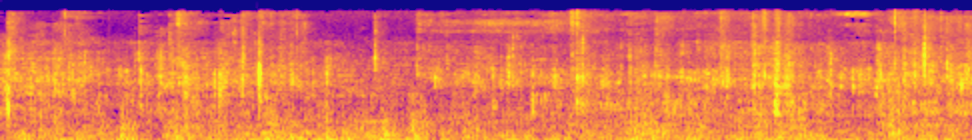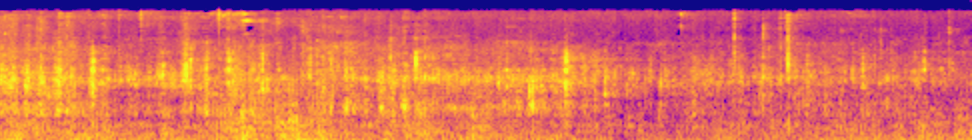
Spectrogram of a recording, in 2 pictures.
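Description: Steady rumbling wind noise on the microphone, with many sharp clicks and rattles scattered throughout.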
